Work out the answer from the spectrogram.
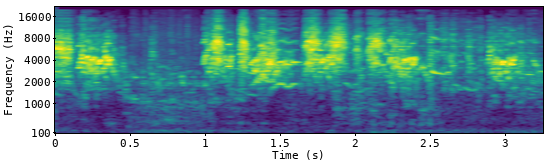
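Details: Budgerigar chirping happily: bursts of harsh high chatter and short squawks, separated by brief dips, with a soft downward squeak near the middle.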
